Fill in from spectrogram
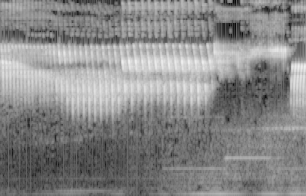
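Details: Lively canary song played to get other canaries singing: a fast high trill pulsing steadily for three seconds, then a thin sustained whistle and a sudden bright rapid burst at the close.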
